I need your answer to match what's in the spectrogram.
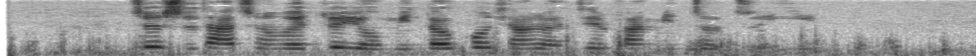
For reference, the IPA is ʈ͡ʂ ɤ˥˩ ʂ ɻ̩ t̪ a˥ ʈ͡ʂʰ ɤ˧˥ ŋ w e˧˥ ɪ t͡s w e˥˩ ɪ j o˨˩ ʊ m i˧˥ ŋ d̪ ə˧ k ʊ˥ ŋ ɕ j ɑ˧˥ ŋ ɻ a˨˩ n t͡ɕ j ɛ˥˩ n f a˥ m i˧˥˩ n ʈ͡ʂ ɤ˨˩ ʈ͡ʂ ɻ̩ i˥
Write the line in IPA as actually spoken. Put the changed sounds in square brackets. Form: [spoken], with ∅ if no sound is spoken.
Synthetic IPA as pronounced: ʈ͡ʂ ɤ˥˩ ʂ ɻ̩ [t̪ʰ] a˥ ʈ͡ʂʰ ɤ˧˥ ŋ w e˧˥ ɪ t͡s w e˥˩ ɪ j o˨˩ ʊ m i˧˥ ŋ d̪ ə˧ k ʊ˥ ŋ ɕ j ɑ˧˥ ŋ ɻ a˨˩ n t͡ɕ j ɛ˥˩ n f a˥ m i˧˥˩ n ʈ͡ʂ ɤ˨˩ ʈ͡ʂ ɻ̩ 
